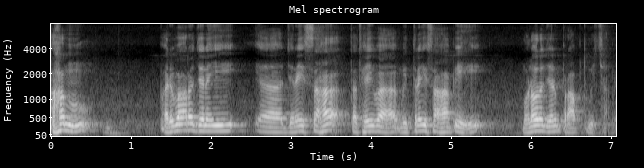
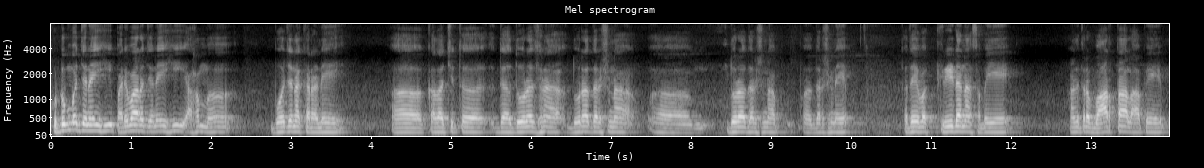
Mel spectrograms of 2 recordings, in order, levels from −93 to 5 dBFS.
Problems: none marked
